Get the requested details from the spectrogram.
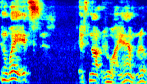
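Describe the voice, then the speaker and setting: Audible room echo surrounds a man's voice. It is high, with lively intonation. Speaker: spiritual teacher. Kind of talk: casual spiritual monologue. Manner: animated, giggly.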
